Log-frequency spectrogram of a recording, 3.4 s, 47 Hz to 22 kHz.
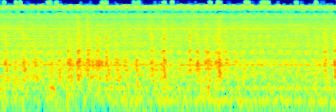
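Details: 2012 Toyota Prius on startup: loud rough rumble with uneven rattling knock that then goes away; blown head gasket, noise gone after head gasket repair.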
